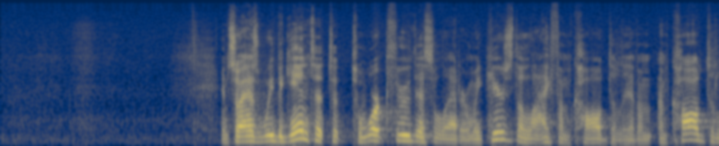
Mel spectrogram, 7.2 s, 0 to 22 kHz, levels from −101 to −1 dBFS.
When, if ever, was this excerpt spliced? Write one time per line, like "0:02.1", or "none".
0:03.2
0:04.8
